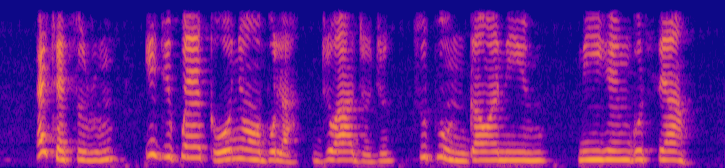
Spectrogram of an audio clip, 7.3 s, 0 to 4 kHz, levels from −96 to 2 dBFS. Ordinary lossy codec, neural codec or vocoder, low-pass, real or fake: none; none; 3.6 kHz; real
